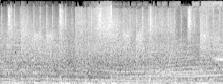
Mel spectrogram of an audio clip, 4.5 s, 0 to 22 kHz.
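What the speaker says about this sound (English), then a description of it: "And they go out now, and it's a cracking getaway then." Race cars roar off at the start of the 2018 4 Hours of Portimao endurance race, a loud, continuous dense engine blare with rising and falling pitches from many cars and some tire squeal, no talking.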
